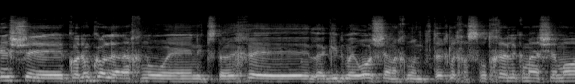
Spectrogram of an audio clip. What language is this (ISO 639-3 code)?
heb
